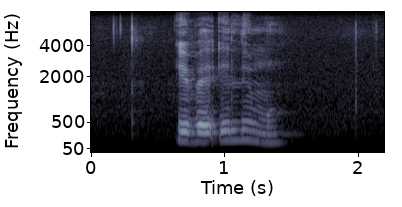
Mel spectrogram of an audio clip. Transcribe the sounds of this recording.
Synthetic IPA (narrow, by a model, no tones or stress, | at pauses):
ɪβɛʔɪlɪmʊ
